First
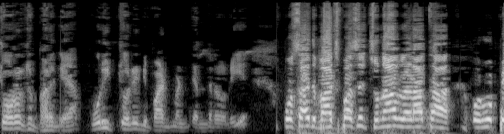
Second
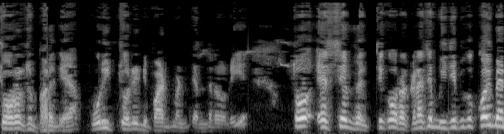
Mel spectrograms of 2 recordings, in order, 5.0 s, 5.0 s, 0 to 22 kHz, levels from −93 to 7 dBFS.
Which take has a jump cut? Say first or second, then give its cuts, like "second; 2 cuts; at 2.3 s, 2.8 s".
first; 1 cut; at 2.7 s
